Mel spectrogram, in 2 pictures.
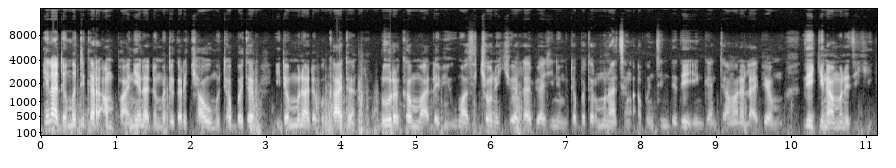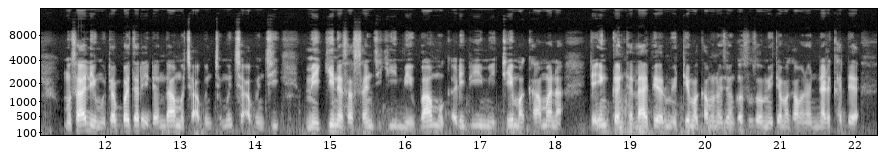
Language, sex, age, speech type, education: Hausa, male, 15-29, spontaneous, tertiary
